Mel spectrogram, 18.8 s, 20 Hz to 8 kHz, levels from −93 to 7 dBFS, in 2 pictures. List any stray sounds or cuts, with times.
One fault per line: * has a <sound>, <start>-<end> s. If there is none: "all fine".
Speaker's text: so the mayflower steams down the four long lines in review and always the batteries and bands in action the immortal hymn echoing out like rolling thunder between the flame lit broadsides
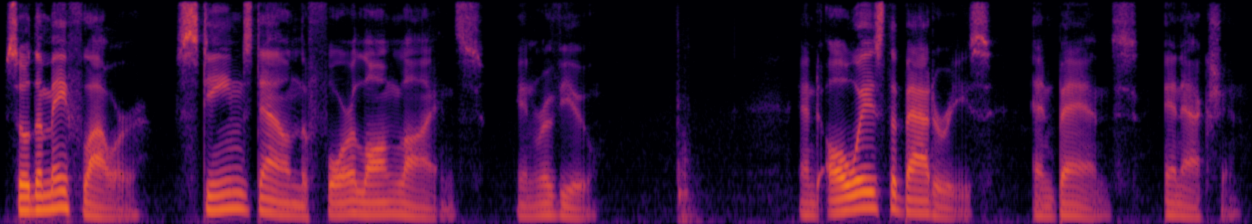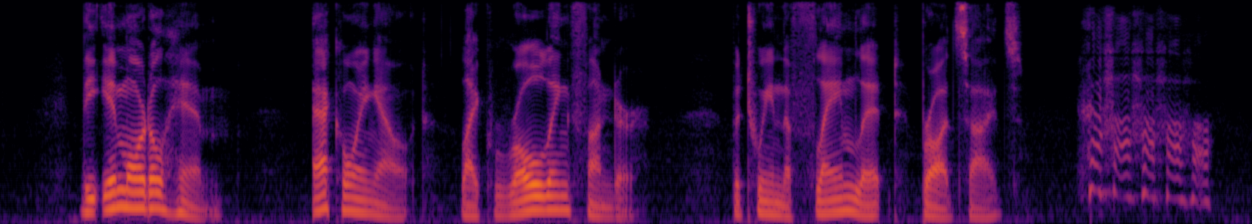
* has a thud, 5.1-5.5 s
* has a laugh, 17.5-18.5 s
